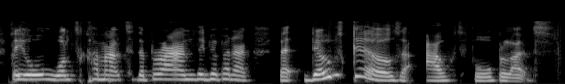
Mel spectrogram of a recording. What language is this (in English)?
Welsh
